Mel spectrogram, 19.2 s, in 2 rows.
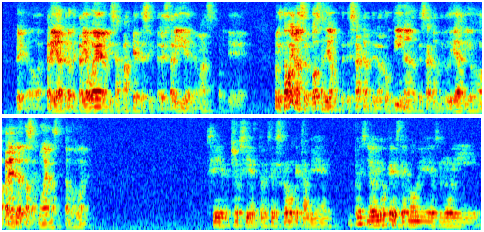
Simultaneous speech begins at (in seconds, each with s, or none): none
